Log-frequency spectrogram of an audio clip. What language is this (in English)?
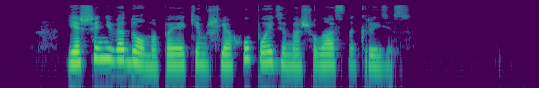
Belarusian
